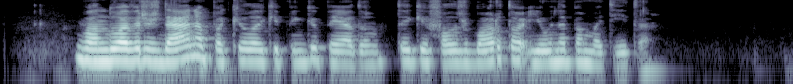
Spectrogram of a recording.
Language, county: Lithuanian, Šiauliai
